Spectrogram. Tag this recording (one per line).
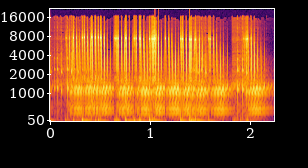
glitch
random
